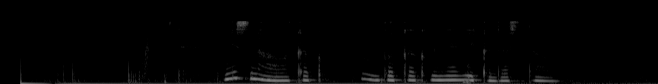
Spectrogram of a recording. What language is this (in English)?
Russian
